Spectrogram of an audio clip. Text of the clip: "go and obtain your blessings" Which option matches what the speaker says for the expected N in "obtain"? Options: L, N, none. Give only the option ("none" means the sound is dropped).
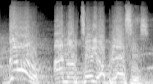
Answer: L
